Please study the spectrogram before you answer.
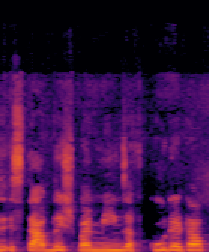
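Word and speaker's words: coup: establish by means of कु data कु spelling C ओ यू पी डी हा इसको क्या बोलेंगे हम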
